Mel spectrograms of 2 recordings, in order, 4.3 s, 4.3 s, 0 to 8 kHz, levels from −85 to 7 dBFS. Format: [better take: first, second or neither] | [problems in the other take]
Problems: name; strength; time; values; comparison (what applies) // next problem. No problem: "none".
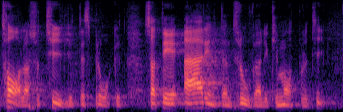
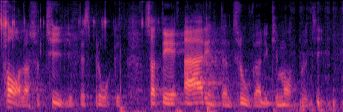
first | background sound (Writing); 12 dB below the speech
